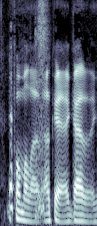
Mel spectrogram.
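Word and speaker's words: Fomalhaut: a lot that's how you say it foam a lot okay I got it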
